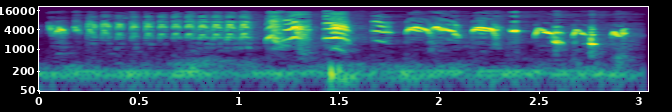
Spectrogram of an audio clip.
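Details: A common iora singing actively gives a fast, high trill of rapid repeated notes, then a run of varied whistled and chattering phrases, over a low steady hum.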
